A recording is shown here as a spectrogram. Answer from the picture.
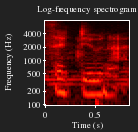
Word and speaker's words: Sedona: my next name here we have the name saduna so c e du u n m a Sedona now this one was actually used recently um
